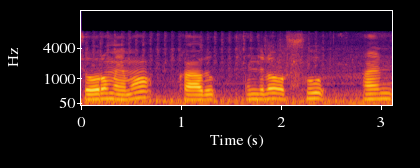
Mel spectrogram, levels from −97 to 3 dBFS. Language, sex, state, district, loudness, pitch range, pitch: Telugu, male, Andhra Pradesh, Sri Satya Sai, -17 LUFS, 125-175 Hz, 160 Hz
